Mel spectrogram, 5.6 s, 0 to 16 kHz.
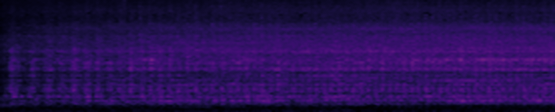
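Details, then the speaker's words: Known-good type 300 vacuum motor run briefly on a 24 V transformer for comparison. Steady even high-speed hum with smooth mid-pitched whir, no knocks or rubbing; spins quickly, seemingly comparable to the other motor. Normal motor run. "No i w sumie tak no jak teraz on tutaj pracuje to też całkiem sprawnie całkiem szybko się obraca w zasadzie chyba porównywalnie z tym silnikiem"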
